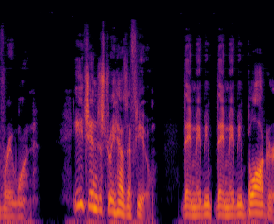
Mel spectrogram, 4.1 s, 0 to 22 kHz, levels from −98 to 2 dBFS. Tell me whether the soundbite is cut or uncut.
cut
